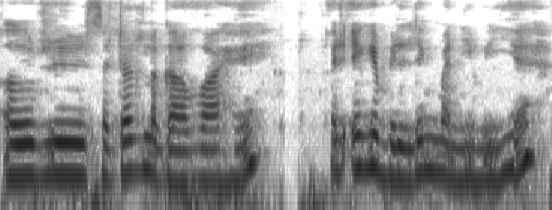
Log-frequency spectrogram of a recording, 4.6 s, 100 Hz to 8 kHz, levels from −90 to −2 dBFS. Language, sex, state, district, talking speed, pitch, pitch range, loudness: Hindi, female, Bihar, Jahanabad, 145 wpm, 205 Hz, 185-225 Hz, -22 LUFS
